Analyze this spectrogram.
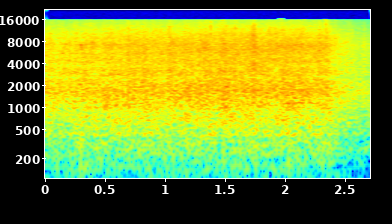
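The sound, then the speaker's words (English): Steady rainfall makes a dense, even hiss, loud and continuous with no pauses or voices, easing off slightly right at the end. “But as we try to saddle that part of the story, rain moves in.”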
